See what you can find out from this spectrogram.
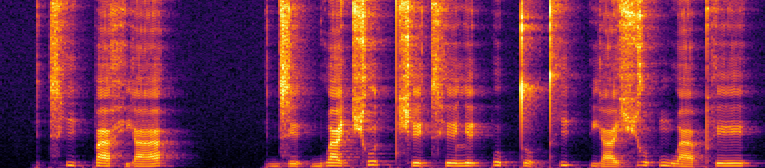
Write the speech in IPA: t͡sʰi˦ʔpa˧hja˨˦ | d͡ze˨ʔ bwa˧t͡ɕʰo˦t̚ t͡ɕʰe˧t͡sʰe˧le˦ʔ po˦p̚t̪o˨ʔt̪ʰi˦ʔ pja˨˩ ɕo˦ʔmwa˨˩ pʰẽ˧

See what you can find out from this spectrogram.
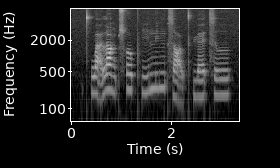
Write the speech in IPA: t̪ʰwä̰˨˩lɑ˥˩ŋʈ͡ʂʰɤ˥ pʰi˧˥ n̪i˥ŋ t͡sɑ̰˨˩ʊ̯t̪ʰɥɛ˧˥t͡sɹ̩˥

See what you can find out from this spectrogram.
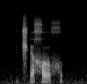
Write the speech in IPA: t͡ʃʼɪχox

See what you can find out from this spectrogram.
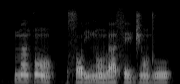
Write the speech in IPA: mã˦tɔ̃˦˨ | sɔ˨ɾi˧ nɔ̃˨la˧se˨ d͡ʒɔ̃˨du˧

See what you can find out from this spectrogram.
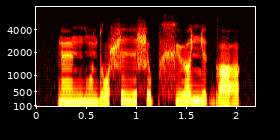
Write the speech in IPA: ɾẽŋɡũ doɬiɬɨp xʲʉɐ̯ɲe ɡɐ

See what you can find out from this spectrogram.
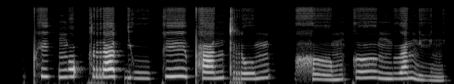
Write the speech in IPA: pʰe˥˩k̚ŋɔ˥˩ʔ kra˥˩t̚juː˧ keː˥˩pʰa˦˥ntro˦˥m | hɤː˩˦mkɤː˥˩ ŋɯ˦˥a̯ni˨˩n

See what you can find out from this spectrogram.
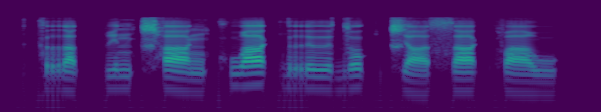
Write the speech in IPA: kra˨˩t̚pi˧nt͡ɕʰaː˨˩ŋ kʰwaː˥˩k̚rɯː˧do˦˥k̚ t͡ɕaː˩˦sa˦˥k̚fa˧w

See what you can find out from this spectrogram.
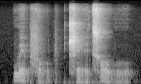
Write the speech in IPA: wɛ˥˩pfɔ˧˩˧p | ʈ͡ʂʰɛ˧˩˧t͡sʰɔ˥˩ wo˧˩˧

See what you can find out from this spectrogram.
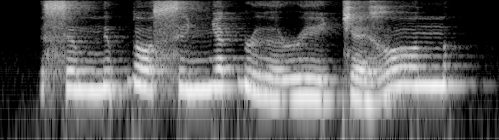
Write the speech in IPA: sə˧mnɨ˦˥p̚lɔ˧˥sɨ˧ ɲa˦˥k̚ɹɨ˨˩ə̯ɹe˨˩˦cɛ˨˩˨ ɣɔ˧n

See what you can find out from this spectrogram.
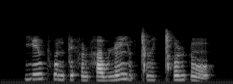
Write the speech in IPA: jeu̯t̪ʰontɘhãɳ hawʊ ɳẽjɯʔǀɯi̯ ǀʰõɳ ʈõ

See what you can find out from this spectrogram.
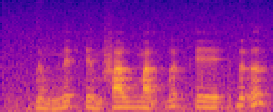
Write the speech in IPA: ɗə˧˩mne˦˥t̚ ʔe˧˩mfa˧w ma̰˧˨wɓə˦˥t̚ʔe˧ | ɗə̰ː˧˥

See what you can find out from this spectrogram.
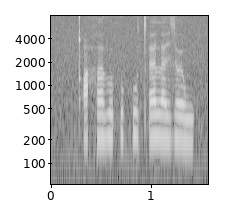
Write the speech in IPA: qʼɛhɜðu θuku tʼɛ lɛi̯zøw

